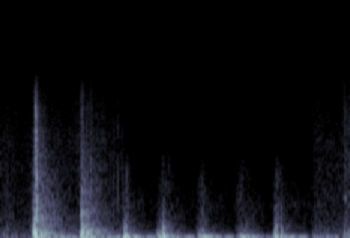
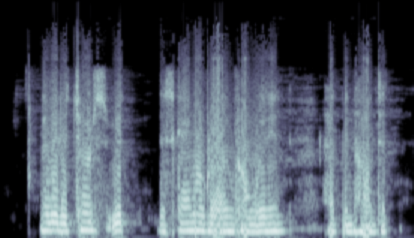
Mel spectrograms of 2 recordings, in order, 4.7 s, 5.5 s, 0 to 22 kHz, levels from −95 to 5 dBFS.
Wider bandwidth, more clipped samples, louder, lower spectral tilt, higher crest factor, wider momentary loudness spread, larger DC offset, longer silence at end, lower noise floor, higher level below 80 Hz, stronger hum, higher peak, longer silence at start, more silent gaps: second, 4.8 kHz vs 12.5 kHz; neither; second, -34 LUFS vs -9 LUFS; about the same, -6.5 dB/octave vs -6 dB/octave; first, 24 dB vs 10 dB; first, 27 LU vs 11 LU; second, under 0.1% vs 0.3%; second, 0 s vs 0.35 s; first, -51 dBFS vs -29 dBFS; second, -36 dBFS vs -28 dBFS; neither; second, -8 dBFS vs 0 dBFS; about the same, 0.45 s vs 0.4 s; neither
